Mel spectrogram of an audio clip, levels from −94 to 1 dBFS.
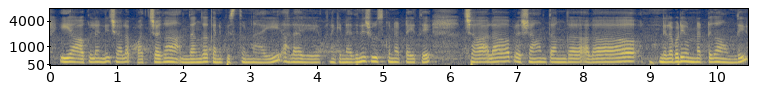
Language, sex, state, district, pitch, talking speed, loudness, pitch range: Telugu, female, Andhra Pradesh, Visakhapatnam, 190 Hz, 150 wpm, -16 LUFS, 185-205 Hz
